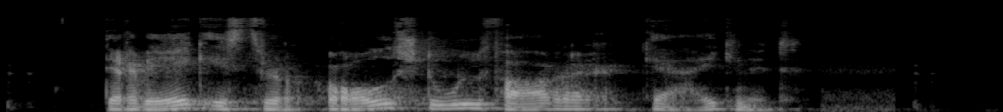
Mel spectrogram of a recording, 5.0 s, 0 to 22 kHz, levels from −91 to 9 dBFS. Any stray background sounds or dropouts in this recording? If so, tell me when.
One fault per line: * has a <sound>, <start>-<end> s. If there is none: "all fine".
all fine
